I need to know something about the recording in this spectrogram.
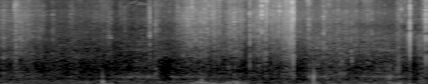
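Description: Leafy undergrowth rustling and crackling as hands push the plants aside, with scattered small snaps.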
